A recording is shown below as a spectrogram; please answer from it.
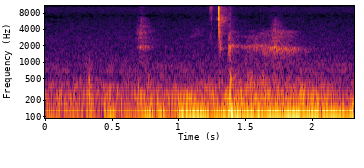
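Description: Near silence: quiet room tone in a pause between sentences, with one faint, sharp click a little past the middle.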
